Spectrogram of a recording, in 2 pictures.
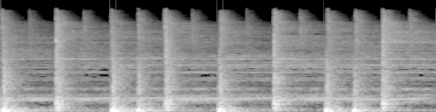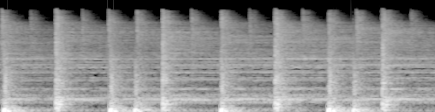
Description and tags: This is a drum pattern played by me for a song. It's a full mix of three microphones - one behind the kit, along with snare and kick drum mics.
